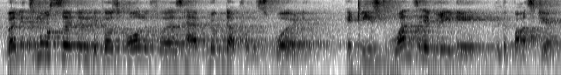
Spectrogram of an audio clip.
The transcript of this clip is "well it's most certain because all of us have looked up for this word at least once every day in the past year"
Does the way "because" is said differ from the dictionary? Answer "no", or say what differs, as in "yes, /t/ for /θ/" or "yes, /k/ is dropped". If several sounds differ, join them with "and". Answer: no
